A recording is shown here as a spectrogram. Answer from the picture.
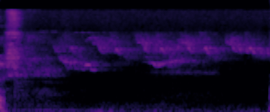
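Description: Faint woodland ambience with distant birdsong: soft, wavering high chirps through most of the gap.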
